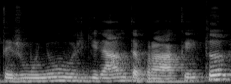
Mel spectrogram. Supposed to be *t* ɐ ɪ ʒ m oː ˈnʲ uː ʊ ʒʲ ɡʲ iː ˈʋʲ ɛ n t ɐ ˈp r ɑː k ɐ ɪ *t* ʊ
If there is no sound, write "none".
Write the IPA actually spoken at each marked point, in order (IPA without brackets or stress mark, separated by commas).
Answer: t, t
